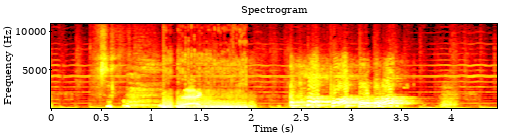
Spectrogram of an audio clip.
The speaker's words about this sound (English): hit that fart soundboard one more time so I can hear what I've been doing all day.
